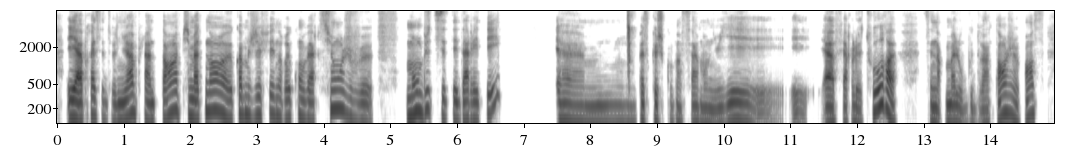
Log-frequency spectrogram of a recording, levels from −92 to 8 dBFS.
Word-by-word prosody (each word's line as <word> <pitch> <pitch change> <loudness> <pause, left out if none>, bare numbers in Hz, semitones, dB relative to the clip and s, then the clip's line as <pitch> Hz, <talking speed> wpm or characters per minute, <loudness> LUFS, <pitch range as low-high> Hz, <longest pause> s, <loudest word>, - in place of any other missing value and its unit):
et 140 0 +7
après, 130 +4 +6
c'est 135 - -12
devenu 125 +2 +1
un 165 +3 +5
plein 125 -6 0
temps. 135 +9 +2
Et - - -4
puis 150 - -5
maintenant, 170 +6 +3
heu, 135 - -1
comme 160 +3 0
j'ai 155 +1 -3
fait 165 - -5
une 155 -2 -3
reconversion, 140 +8 -1
je 160 -6 -4
veux 125 -3 -4 0.5
mon 160 +5 +3
but, 195 +3 -2
c'était 135 -4 -3
d'arrêter, 130 - -1 0.8
hem, 115 -2 -3 0.2
parce 120 0 -2
que 120 - -3
je - - -2
commençais 110 +1 -9
à 115 - -1
m'ennuyer 105 -1 -3
et - - -9 0.3
et-et - - -21
à 105 -1 +8
faire 105 0 -4
le 105 -4 -2
tour. 200 +3 +5 0.5
C'est 110 - -3
normal 115 +3 0
au 95 - -7
bout 105 +2 -12
de 100 0 -17
20 95 - -2
ans 165 - +3
je 155 -5 -3
pense, 135 +9 -4
130 Hz, 175 wpm, -26 LUFS, 115-155 Hz, 0.8 s, à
